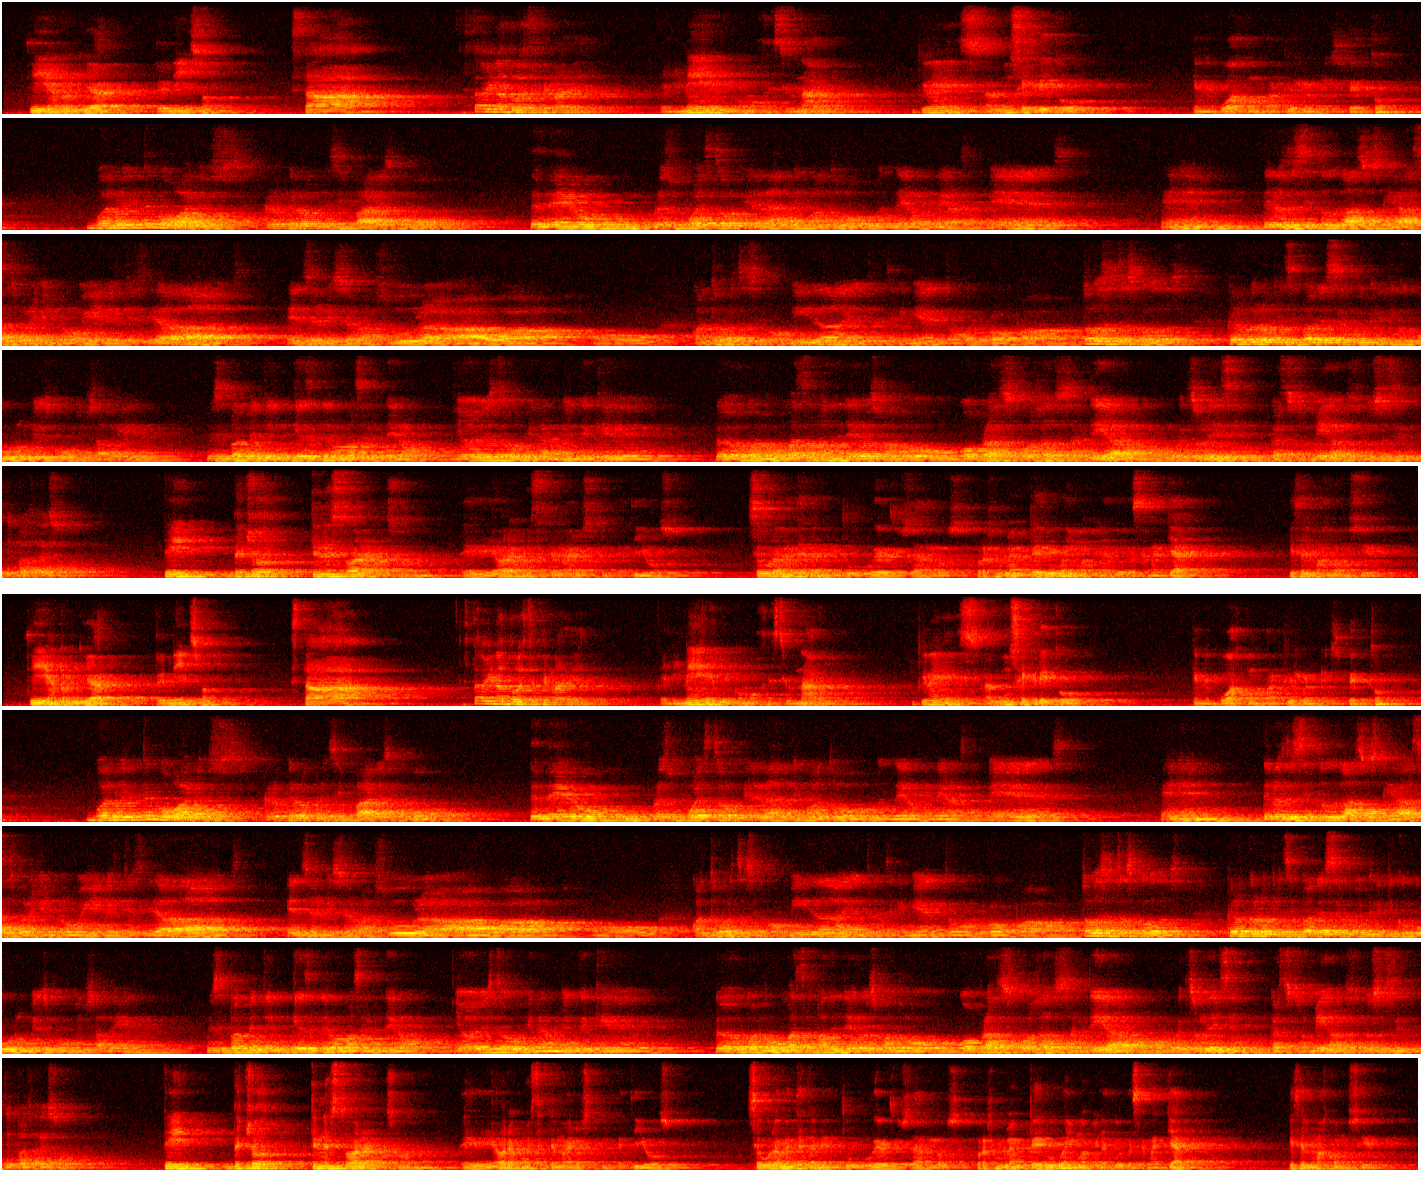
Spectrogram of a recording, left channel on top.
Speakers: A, on the right; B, on the right.
A: Sí, en realidad, de Nilsson estaba, estaba viendo todo este tema del, del dinero y cómo gestionarlo, ¿no? ¿Tú tienes algún secreto que me puedas compartir al respecto?
B: Bueno, yo tengo varios. Creo que lo principal es como tener un presupuesto general de cuánto dinero generas al mes, en- de los distintos gastos que haces, por ejemplo, en electricidad, en servicio de basura, agua, o cuánto gastas en comida, en entretenimiento, en ropa, todas estas cosas. Creo que lo principal es ser muy crítico con uno mismo y saber principalmente en qué se te va más el dinero. Yo he visto generalmente que eh, cuando gastas más dinero es cuando compras cosas al día, por eso le dicen gastos hormigas. No sé si a ti te pasa eso.
A: Sí, de hecho, tienes toda la razón. Eh, ahora con este tema de los aplicativos, seguramente también tú debes usarlos. Por ejemplo, en Perú hay un aplicativo que se llama Yape, que es el más conocido.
